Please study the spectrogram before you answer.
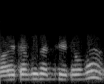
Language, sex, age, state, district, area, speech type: Odia, female, 60+, Odisha, Khordha, rural, conversation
